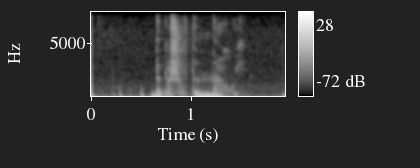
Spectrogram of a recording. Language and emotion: Russian, angry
